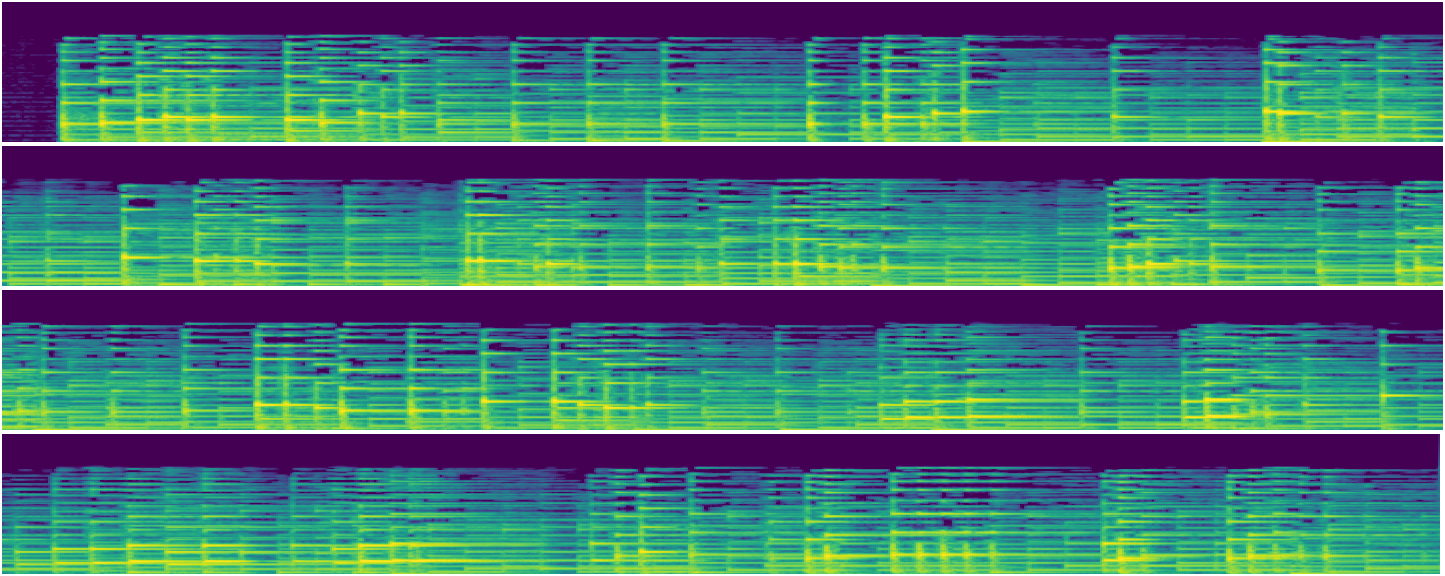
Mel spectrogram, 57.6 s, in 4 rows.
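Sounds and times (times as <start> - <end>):
easy piano: 0.6 - 57.5.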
